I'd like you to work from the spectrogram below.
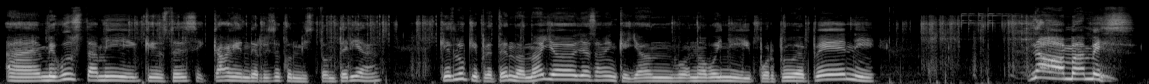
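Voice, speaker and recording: A young man with a Mexican accent, chatting casually with his viewers while he plays, slangy and swearing, with sudden loud outbursts at the game. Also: fairly high pitch, normal speed. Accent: Mexican Spanish. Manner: slangy and swearing, keeps saying bros. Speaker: gaming YouTuber. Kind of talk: casual gameplay commentary vlog.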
